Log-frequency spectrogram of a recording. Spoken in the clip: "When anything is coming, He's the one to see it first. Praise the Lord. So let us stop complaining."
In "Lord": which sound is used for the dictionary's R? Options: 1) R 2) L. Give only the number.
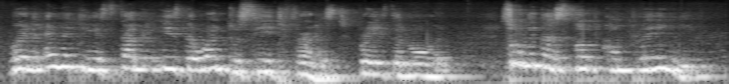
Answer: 1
